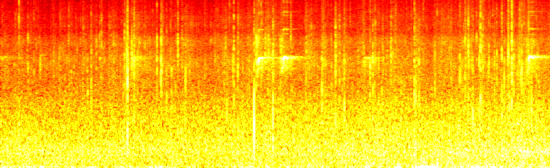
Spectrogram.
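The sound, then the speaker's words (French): Steady patter of water droplets falling all around in a mixed forest of firs, broadleaf trees and ferns, with dead leaves and twigs on the ground, with a few short, high bird chirps breaking through now and then; no voices, just continuous outdoor dripping. “Ponctuées par le chant des oiseaux et des gouttelettes incessantes.”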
